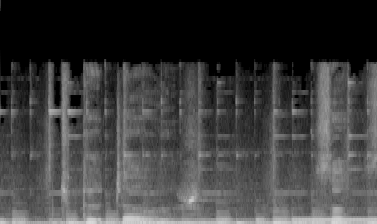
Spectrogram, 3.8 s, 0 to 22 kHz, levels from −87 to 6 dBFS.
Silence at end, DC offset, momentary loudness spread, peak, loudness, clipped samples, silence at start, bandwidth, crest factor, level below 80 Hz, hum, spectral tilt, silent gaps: 0 s; under 0.1%; 7 LU; -2 dBFS; -19 LUFS; under 0.1%; 0 s; 16.5 kHz; 16 dB; -28 dBFS; none; -6 dB/octave; none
